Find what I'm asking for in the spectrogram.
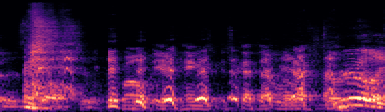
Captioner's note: laughs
